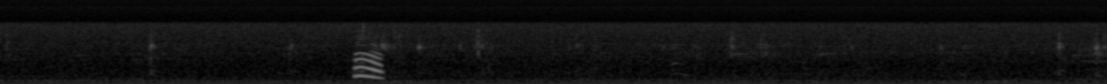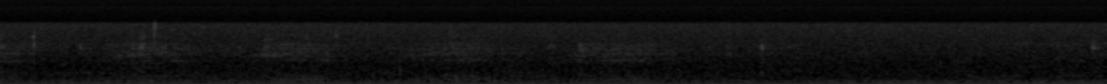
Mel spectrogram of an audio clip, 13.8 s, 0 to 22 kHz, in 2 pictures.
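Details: Common loon father hooting at his chick stuck in weeds on the nest, 2020: a single short, soft hoot that cracks partway through, over a low steady hum and faint background noise.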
